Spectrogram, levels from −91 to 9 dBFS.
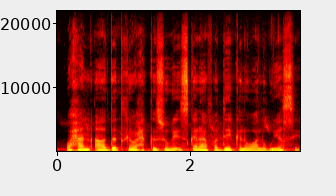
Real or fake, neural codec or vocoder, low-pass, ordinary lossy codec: real; none; none; none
